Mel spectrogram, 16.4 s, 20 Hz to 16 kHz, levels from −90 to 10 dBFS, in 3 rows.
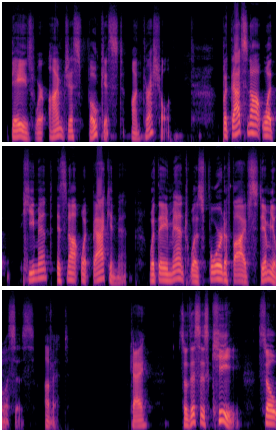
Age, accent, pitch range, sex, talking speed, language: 20-39, American, 105-135 Hz, male, 125 wpm, English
